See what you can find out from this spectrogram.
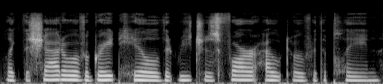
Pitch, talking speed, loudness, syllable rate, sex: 195 Hz, 220 wpm, -15 LUFS, 4.8 syllables/s, female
